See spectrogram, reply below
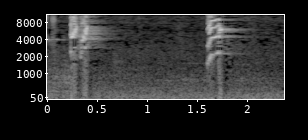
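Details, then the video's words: Lovebird singing in the ngetik and ngekek style: two bursts of shrill, squeaky double chirps, very high in pitch, about one and a half seconds apart, with little other sound. "Burung Love Bird Ngetik dan Ngekek Panjang"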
